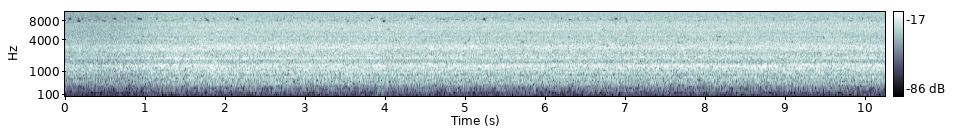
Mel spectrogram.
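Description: Faint steady hiss with no distinct events, growing slightly louder about a second in.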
